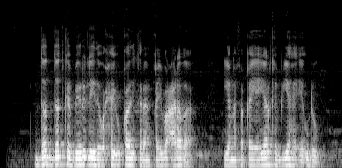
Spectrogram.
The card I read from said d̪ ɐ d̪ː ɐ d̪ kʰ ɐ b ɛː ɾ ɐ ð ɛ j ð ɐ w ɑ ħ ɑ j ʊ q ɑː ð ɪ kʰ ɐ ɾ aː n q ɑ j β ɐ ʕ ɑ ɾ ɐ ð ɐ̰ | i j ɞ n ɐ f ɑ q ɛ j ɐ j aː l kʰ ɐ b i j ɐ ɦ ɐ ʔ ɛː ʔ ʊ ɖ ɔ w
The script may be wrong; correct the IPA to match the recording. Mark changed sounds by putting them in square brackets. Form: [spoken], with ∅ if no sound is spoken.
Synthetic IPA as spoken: d̪ ɐ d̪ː ɐ d̪ kʰ ɐ b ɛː ɾ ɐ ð ɛ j ð ɐ w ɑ ħ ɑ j ʊ q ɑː ð ɪ kʰ ɐ ɾ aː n q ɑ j β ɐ ʕ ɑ ɾ ɐ ð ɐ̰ | i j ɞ n ɐ f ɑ q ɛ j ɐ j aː l kʰ ɐ b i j ɐ ɦ ɐ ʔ ɛː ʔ ʊ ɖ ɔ w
